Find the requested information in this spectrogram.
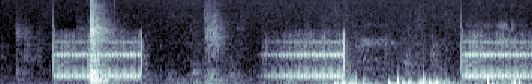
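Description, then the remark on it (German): A green telephone rings three times as a call is placed to Uli Hebel, each ring a steady, buzzy electronic tone lasting about a second, evenly spaced, with soft clunks and handling noises in the gaps and no talking. “Klingelt aber jetzt.”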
